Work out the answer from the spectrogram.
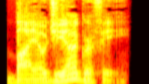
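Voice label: "biogeography", English, uk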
